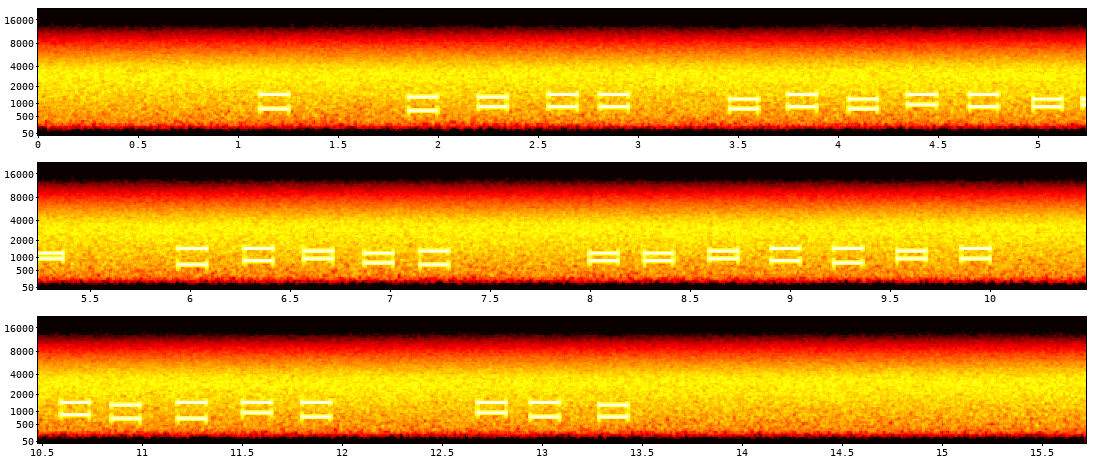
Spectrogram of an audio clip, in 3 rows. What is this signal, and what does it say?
DTMF, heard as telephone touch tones, dialled by hand, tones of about 150 ms. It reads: 6 2899 494#97* 39042 770960# 923#6 #65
